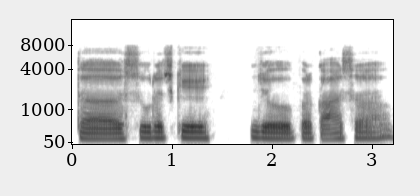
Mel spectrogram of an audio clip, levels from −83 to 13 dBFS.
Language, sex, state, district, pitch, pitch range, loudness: Chhattisgarhi, male, Chhattisgarh, Sarguja, 125 Hz, 115-135 Hz, -17 LUFS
